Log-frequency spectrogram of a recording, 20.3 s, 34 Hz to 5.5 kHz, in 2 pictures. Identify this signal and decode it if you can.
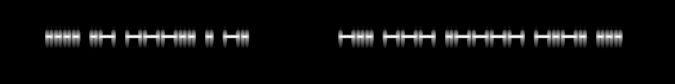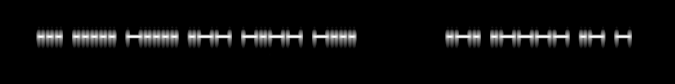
Morse code, heard as a keyed tone, about 18 wpm, 600 Hz. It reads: HA8EN DO1CS S56WYB R1AT
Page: Kaldesignaler 18 wpm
